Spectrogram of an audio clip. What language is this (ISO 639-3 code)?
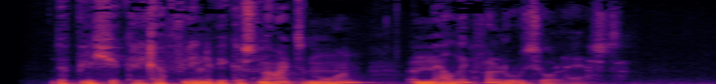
fry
